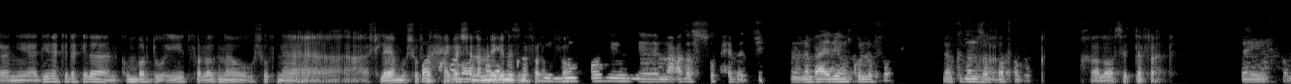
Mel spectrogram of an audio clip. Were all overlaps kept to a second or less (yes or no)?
no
